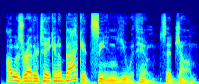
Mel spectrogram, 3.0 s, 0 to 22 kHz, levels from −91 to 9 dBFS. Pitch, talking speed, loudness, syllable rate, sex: 115 Hz, 240 wpm, -18 LUFS, 5.4 syllables/s, male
